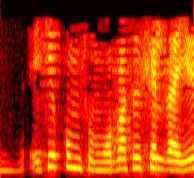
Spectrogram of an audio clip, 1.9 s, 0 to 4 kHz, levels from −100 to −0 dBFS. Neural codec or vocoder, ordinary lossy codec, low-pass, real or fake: none; MP3, 16 kbps; 3.6 kHz; real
